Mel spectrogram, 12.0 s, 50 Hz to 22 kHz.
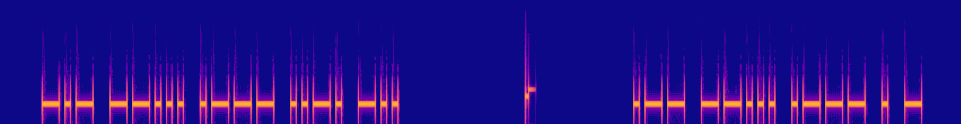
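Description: North American SOTA (Summits on the Air) activator callsigns sent in Morse code at about 17 words per minute: a steady mid-pitched tone keyed in crisp dots and dashes, two bursts separated by a pause with a single short click between them.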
